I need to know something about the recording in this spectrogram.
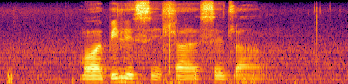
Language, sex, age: Southern Sotho, male, 23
